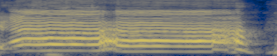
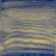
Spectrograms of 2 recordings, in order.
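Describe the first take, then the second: First: Loud high scream of panic; terrified scream. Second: The same scream, but faint as if heard from far away; long-shot scream. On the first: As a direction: scream at the steamroller close up. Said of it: "and he's like". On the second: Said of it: "you see it from the long shot". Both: Retold or imitated.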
